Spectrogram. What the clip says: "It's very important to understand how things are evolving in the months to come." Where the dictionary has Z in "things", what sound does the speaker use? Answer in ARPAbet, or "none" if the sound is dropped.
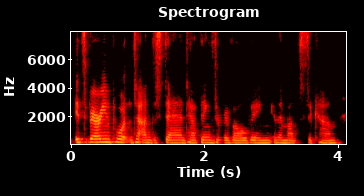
Z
